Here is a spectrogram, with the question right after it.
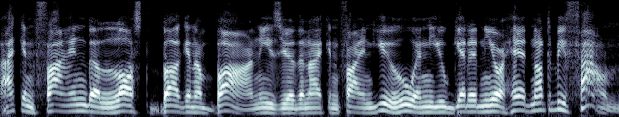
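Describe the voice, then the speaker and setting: Someone speaks in a put-on character voice with hardly any pauses against a quiet background. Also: man, medium pitch for a man, moderate pace. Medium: read story. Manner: animated, fussy.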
